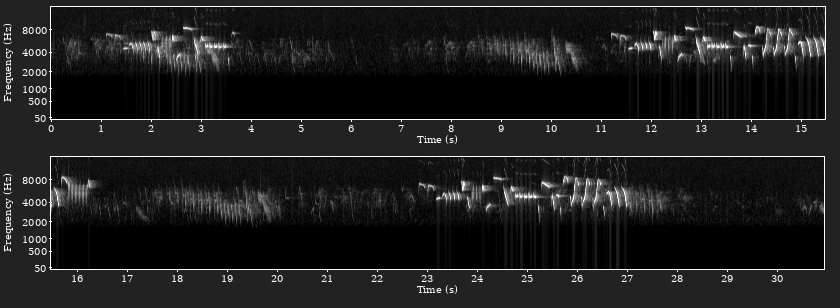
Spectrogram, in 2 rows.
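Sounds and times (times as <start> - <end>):
wren singing: 0.4 - 3.7, 11.1 - 28.2.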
